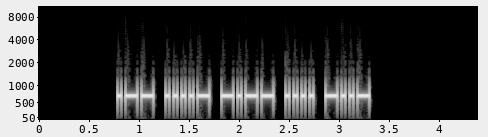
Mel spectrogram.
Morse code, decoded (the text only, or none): W4YHX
